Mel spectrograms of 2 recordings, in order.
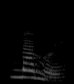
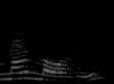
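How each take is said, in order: First: The second vowel is reduced to uh. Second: The second vowel is full, not reduced. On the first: The speaker calls it right. "The second syllable is reduced" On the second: The speaker calls it wrong. "We don't say memory"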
